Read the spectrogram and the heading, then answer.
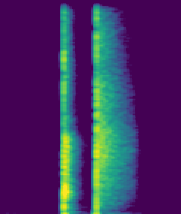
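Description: Two sharp, bright hand claps in quick succession, the second a bit louder with a short ringing tail, alone against silence with no talking.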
